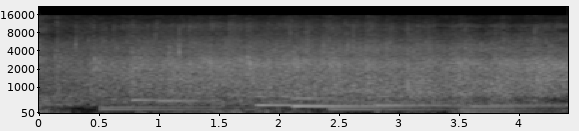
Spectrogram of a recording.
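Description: An audience applauds for God in a steady, dense wash of clapping that holds for several seconds, while sustained low keyboard chords shift underneath.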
